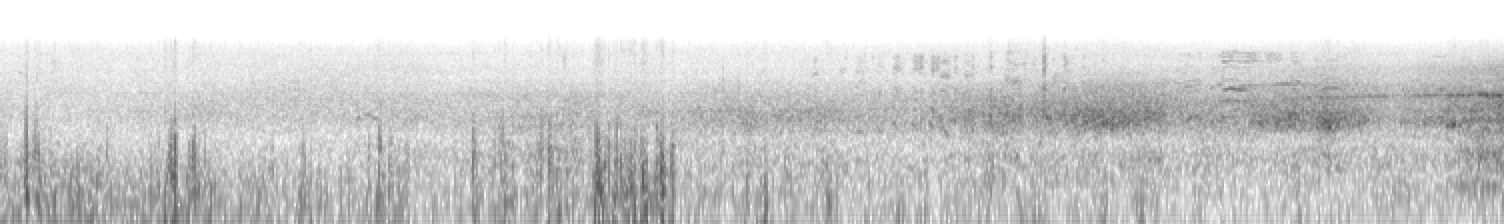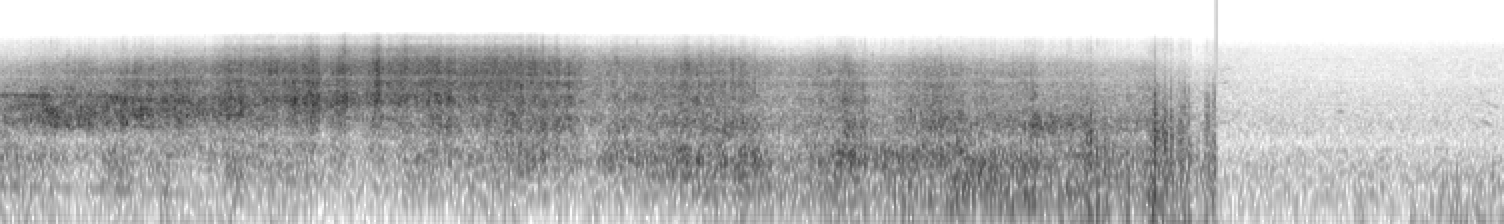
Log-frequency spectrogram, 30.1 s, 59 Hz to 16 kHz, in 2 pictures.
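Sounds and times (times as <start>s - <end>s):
jets flying overhead: 0.0s - 30.0s.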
